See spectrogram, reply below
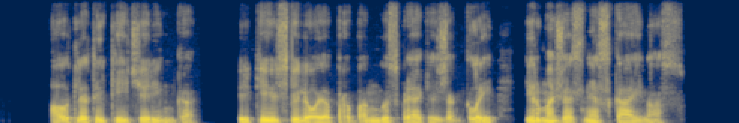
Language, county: Lithuanian, Kaunas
